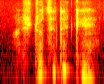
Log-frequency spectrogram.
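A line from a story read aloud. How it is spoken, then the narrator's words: Quiet question. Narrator (Ukrainian): тихо запитав Гаррі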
